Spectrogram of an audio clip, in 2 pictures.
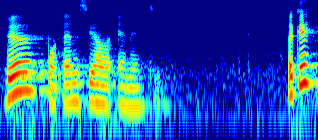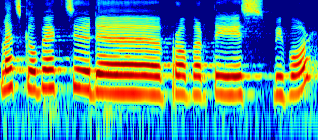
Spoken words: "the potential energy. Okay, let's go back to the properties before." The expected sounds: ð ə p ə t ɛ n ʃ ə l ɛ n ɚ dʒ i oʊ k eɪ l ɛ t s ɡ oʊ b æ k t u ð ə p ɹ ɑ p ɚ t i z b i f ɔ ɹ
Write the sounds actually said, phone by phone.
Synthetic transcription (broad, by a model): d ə p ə t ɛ n s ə l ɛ n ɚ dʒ i oʊ k eɪ l ɛ t s ɡ oʊ b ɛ k t u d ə p ɹ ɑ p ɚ t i s b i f ɔ ɹ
